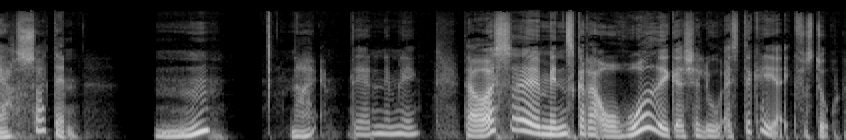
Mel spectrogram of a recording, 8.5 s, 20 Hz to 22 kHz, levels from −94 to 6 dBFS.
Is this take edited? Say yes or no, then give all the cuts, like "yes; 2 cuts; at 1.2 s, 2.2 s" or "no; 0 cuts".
no; 0 cuts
